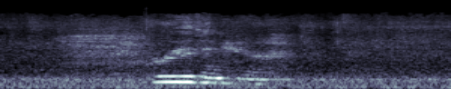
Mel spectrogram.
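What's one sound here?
A woman speaks a few words calmly nearby.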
